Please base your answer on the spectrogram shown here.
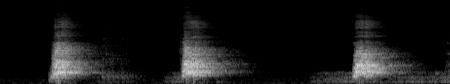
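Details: Dogs in the Philippines barking as they react to seeing a carabao for the first time: three loud, sharp barks, each spaced about a second and a half apart, with near silence between them.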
